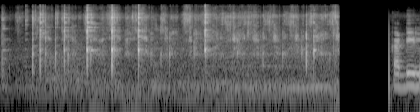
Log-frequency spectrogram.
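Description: A spoon scrapes and clinks against a metal bowl while stirring batter.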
